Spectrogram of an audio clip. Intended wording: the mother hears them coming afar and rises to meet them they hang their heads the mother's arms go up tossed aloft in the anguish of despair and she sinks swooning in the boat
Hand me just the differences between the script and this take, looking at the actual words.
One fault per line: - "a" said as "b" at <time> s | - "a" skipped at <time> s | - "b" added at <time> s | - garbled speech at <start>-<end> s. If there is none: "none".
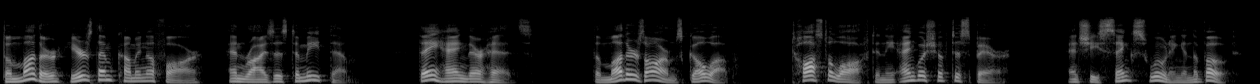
none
